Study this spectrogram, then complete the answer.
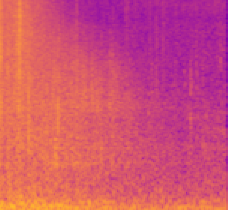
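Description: A fiery blast spell in the Hogwarts Legacy video game erupts as a heavy booming explosion, loud and close at first, then rolling off into a decaying rumble over a couple of seconds.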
